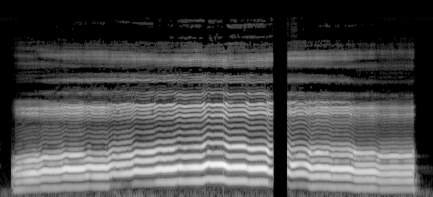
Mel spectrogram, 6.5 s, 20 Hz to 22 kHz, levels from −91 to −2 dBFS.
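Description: At 4.09 s the music cuts out for about 0.21 s before resuming, a playback stall, likely from the player starving of data.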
